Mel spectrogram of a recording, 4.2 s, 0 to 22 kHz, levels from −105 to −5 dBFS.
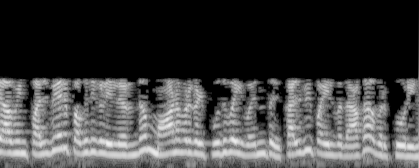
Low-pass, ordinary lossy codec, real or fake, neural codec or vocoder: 3.6 kHz; none; real; none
